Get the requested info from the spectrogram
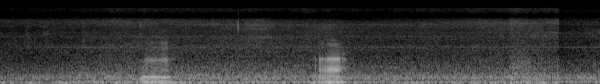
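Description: Steady low background rumble, with two brief snatches of a voice about one and a half and three seconds in.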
